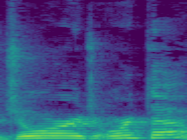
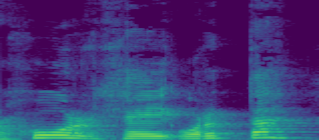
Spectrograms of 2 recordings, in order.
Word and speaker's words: Jorge Orta: Next card going in, Mr. George Orta, or Jorge Orta, depending on how you want to pronounce it.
